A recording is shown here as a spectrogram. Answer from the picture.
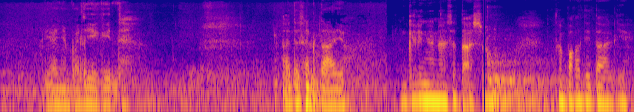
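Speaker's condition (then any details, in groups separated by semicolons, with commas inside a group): No condition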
